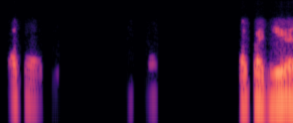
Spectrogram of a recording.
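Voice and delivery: off-mic, faint and distant; away from the mic. Shown as a demonstration. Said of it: "if I'm talking like that here".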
